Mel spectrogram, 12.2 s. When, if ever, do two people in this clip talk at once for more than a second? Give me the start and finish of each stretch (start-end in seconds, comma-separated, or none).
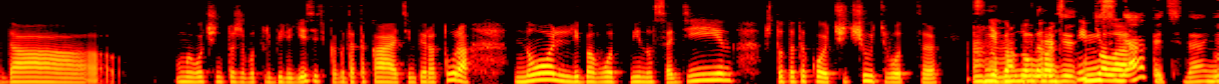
9.8-11.4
